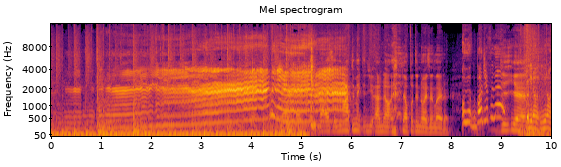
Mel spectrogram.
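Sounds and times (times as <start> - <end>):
woman imitating motorcycle engine: 0.0 - 4.9.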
